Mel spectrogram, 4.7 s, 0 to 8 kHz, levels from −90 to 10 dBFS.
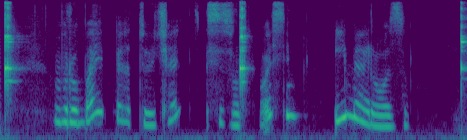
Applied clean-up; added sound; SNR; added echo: neural diffusion model UNIVERSE++.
